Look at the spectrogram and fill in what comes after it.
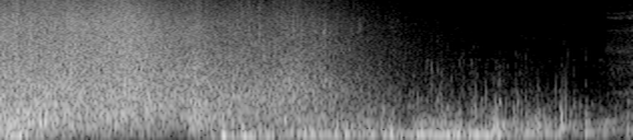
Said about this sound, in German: Nach dem letzten Sicherheitscheck folgt er dann endlich. Der Sprung ins kühle Nass.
